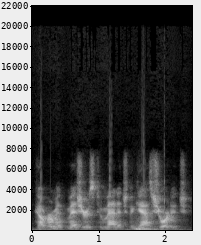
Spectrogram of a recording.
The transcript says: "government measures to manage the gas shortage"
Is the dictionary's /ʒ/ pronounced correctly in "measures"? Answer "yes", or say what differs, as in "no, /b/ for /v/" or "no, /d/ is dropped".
yes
